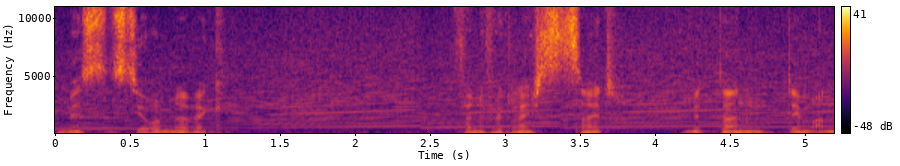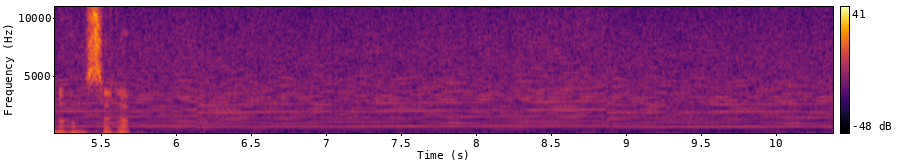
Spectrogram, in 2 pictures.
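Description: A racing car engine revs back up and climbs in pitch.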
